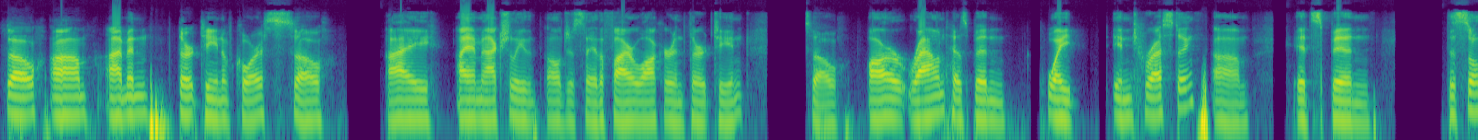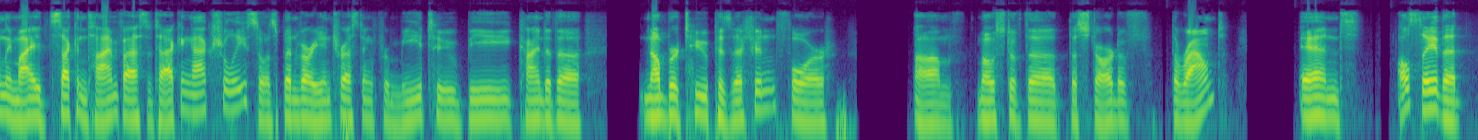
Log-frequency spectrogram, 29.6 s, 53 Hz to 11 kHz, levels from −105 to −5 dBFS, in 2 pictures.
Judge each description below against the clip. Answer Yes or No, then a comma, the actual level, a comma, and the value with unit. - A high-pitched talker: No, low, 120 Hz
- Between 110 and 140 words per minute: Yes, slow, 135 wpm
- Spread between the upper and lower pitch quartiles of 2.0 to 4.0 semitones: Yes, average, 2.9 semitones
